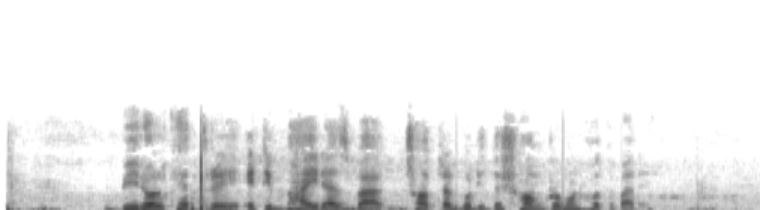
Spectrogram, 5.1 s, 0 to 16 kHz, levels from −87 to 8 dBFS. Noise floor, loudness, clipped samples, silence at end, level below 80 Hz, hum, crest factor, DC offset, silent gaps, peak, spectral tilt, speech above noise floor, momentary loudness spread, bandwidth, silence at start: -51 dBFS; -26 LUFS; under 0.1%; 0.3 s; -52 dBFS; none; 24 dB; under 0.1%; none; -2 dBFS; -6 dB/octave; 25 dB; 13 LU; 7.8 kHz; 0.05 s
